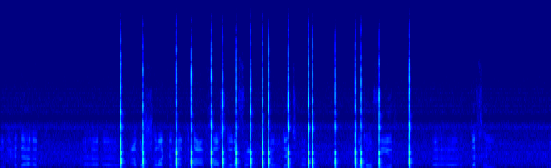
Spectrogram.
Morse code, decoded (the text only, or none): none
